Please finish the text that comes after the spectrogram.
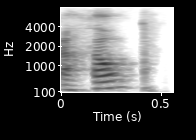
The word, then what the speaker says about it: Athol: testamion's fifth uh Athol Athol is that correct Athol that's all I think we will pronounce the T yeah okay yeah that's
